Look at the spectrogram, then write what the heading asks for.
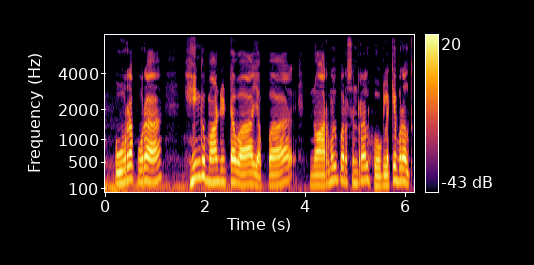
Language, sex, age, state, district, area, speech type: Kannada, male, 18-30, Karnataka, Bidar, urban, spontaneous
